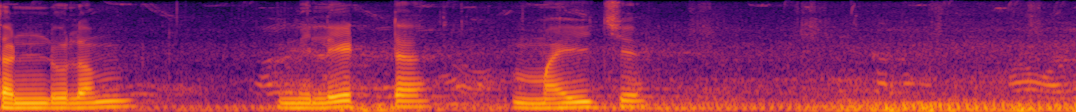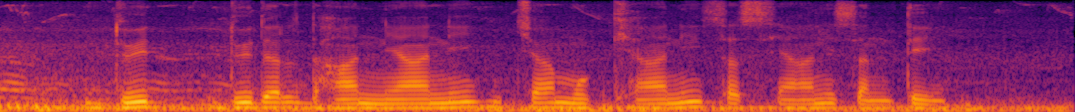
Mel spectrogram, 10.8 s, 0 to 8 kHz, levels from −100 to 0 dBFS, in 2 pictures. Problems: constant background noise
